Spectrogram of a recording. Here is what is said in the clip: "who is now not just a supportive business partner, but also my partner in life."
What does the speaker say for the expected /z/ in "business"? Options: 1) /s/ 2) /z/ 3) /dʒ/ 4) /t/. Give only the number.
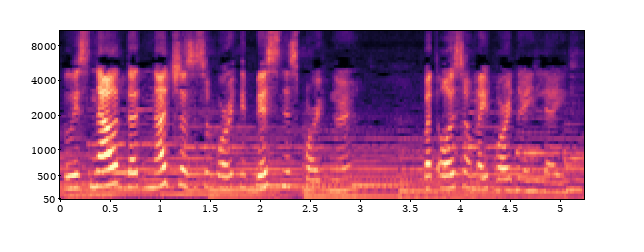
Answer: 1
